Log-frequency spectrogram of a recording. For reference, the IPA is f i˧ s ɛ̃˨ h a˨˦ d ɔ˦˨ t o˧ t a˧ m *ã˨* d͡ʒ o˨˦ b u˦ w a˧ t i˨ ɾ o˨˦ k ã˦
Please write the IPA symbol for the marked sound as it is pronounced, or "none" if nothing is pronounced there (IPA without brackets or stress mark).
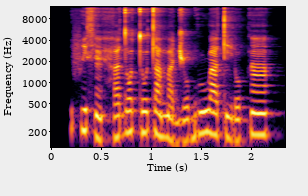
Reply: a˨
